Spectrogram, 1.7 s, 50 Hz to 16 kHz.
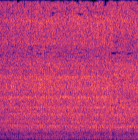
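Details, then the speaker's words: Nissan Maxima remanufactured starter, internally worn, bench-tested after cleaning with 600 grit sandpaper and carb solvent; smooth, high steady whir, even pitch, no grinding or catching; sounds good, temporary fix pending new starter. "it actually sounds pretty good."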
